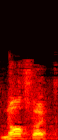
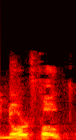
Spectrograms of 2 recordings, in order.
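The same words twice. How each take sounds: First: It is said the way Virginia locals say it. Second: It is said the way movies and TV say it. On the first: The speaker calls it right. "If you're from Virginia, it's pronounced Norfolk" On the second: The speaker calls it wrong. "on movies and T V shows, they'll say Norfolk, which is absolutely incorrect"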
